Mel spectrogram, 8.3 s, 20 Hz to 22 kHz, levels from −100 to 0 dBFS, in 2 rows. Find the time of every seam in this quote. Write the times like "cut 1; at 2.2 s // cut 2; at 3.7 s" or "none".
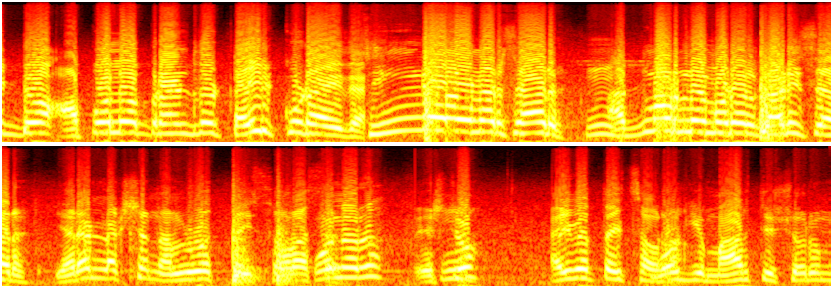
cut 1; at 1.8 s // cut 2; at 4.4 s // cut 3; at 6.2 s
